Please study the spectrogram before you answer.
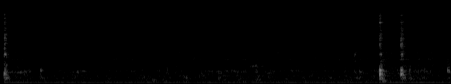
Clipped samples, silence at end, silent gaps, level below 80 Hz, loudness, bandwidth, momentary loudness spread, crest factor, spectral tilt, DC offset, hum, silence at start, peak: under 0.1%; 0 s; none; -78 dBFS; -55 LUFS; 11.5 kHz; 18 LU; 32 dB; -2.5 dB/octave; under 0.1%; none; 0.05 s; -26 dBFS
